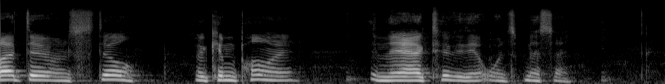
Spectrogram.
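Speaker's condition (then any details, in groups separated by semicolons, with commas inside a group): Parkinson's disease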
